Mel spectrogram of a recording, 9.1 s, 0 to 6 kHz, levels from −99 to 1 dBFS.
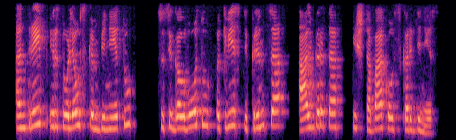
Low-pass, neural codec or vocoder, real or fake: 5.4 kHz; none; real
